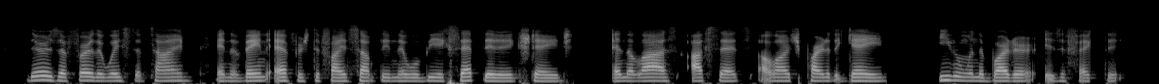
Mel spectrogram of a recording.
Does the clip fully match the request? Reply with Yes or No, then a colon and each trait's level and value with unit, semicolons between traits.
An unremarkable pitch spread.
No: narrow, 1.2 semitones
